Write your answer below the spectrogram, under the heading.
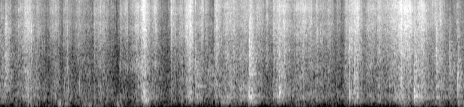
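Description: Thin clear plastic bag crinkling and crackling in a continuous run of sharp rustles as it is torn open and pulled off a fabric backpack; it stops abruptly at the end.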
